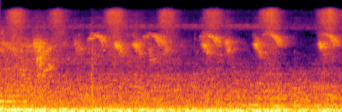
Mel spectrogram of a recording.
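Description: Small birds chirping: repeated short, curved chirps, roughly two a second, over a steady low hum.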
